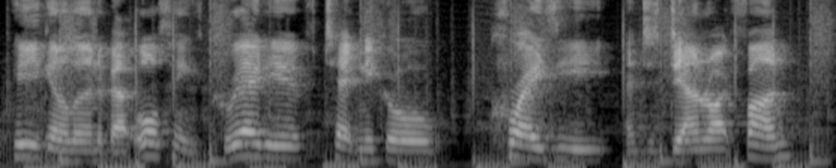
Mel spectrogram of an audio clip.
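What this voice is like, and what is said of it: Australian accent. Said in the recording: “As you can probably tell by my accent, I'm not a New Yorker, I am an Aussie.”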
